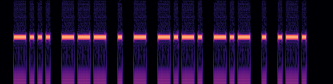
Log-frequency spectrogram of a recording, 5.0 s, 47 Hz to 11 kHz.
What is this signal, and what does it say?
Morse code, heard as a keyed tone, about 20 wpm, 1000 Hz. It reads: BOETCKER
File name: qotdfiles / 20wpm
